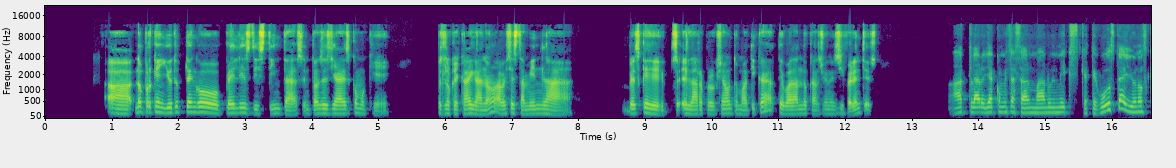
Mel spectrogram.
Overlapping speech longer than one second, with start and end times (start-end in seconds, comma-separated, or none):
none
